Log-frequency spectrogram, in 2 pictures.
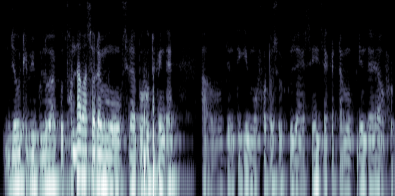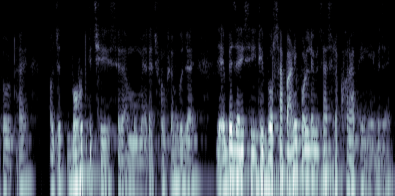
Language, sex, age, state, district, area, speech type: Odia, male, 30-45, Odisha, Koraput, urban, spontaneous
